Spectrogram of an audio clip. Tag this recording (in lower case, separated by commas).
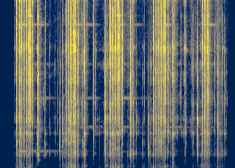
mechanisms, clock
